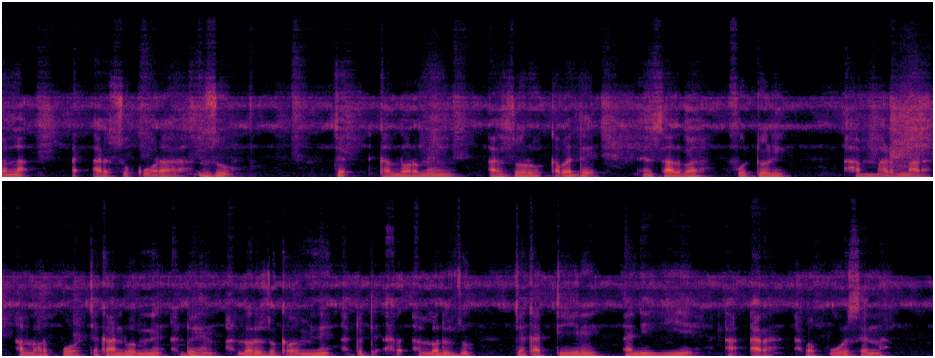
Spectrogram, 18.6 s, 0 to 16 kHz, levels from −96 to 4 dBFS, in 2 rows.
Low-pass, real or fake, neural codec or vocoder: 14.4 kHz; fake; codec, 44.1 kHz, 7.8 kbps, DAC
